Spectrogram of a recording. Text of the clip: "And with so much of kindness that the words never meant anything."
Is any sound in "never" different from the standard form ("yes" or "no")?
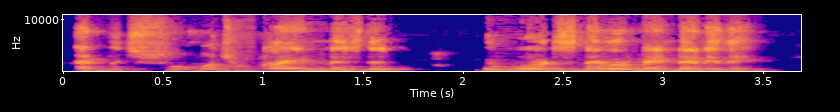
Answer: no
